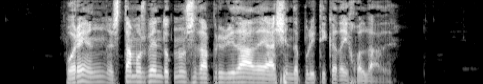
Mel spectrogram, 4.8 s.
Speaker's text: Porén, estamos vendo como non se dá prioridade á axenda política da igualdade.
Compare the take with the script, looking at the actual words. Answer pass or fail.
fail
